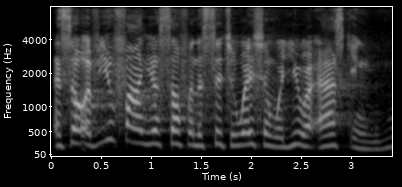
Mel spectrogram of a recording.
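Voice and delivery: normal talking voice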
